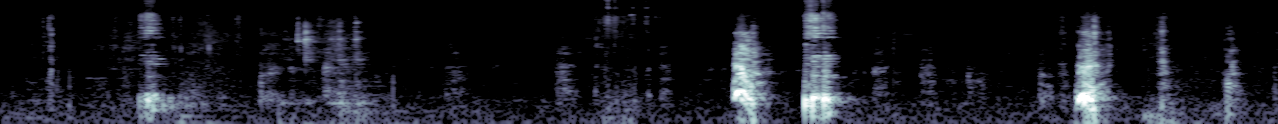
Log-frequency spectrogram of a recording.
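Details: An Alaskan Malamute makes some softer vocal sounds, then gives a few loud, gruff barks at irregular intervals.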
